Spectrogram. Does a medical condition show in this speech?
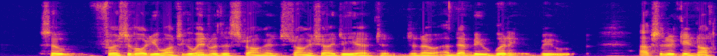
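Yes: Parkinson's; altered visual perception.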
